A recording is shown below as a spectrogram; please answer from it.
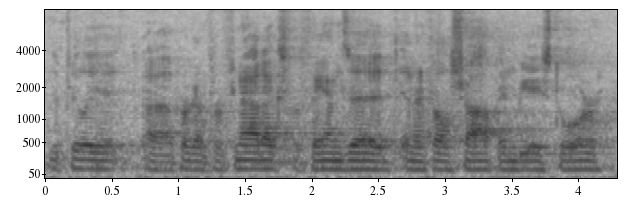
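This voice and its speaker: A hoarse man speaking on a conference panel as an affiliate coordinator, in an informal manner and often clearing his throat. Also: lowish voice, monotone, brisk, heavy background noise. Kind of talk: conference presentation. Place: large conference hall. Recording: reverberant conference hall.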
